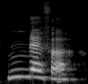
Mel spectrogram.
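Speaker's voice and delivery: high, loud defiant cry; cried out. A narrator's reading. Two little pigs defy the wolf, crying out loud. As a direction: fling out a defiant no. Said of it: "cried the two little pig".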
